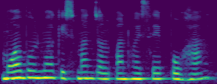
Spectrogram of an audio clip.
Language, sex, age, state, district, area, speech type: Assamese, female, 30-45, Assam, Morigaon, rural, spontaneous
